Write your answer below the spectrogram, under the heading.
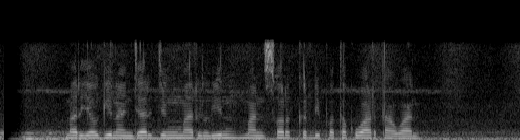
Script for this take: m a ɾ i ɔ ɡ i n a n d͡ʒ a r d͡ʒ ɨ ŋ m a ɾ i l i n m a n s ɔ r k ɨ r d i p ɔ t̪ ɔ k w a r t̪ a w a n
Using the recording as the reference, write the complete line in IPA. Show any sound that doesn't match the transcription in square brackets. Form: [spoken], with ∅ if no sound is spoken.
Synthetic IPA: m a ɾ i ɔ ɡ i n a [ɲ] d͡ʒ a r d͡ʒ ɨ ŋ m a ɾ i l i n m a n s ɔ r k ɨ r d i p ɔ t̪ ɔ k w a r t̪ a w a n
